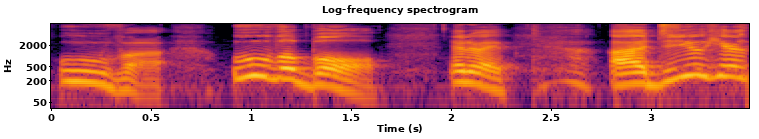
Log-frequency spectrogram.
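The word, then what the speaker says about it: Uwe: it is actually pronounced Eva as if it was spelt u-v-a it's it is movable I actually sat down and chatted with the man once and he specified it's OVA movable anyway do you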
